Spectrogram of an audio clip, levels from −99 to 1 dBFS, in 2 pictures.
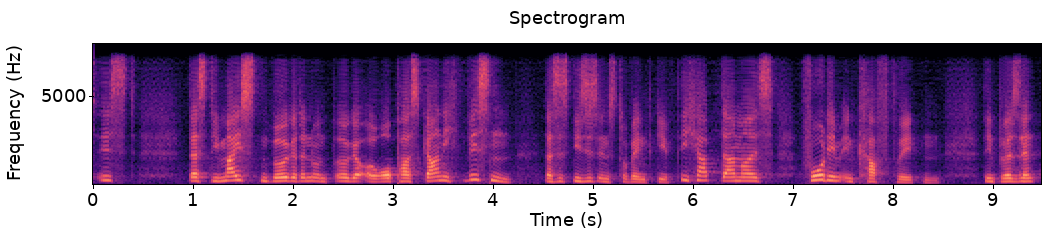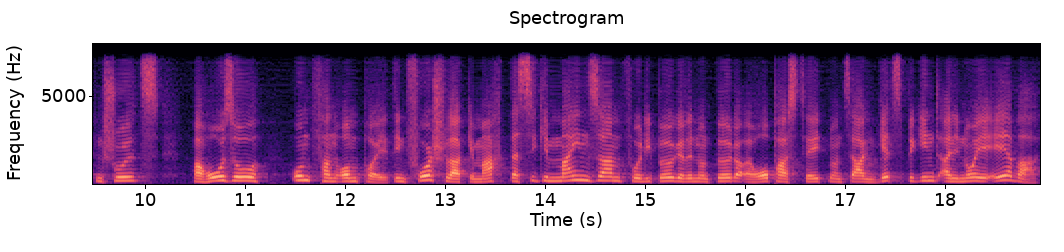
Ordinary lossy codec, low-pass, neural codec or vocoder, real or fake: none; 7.2 kHz; codec, 16 kHz, 0.3 kbps, FocalCodec; fake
